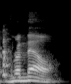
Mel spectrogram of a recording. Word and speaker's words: Remmel: Yeah, Remmel. Just say Mel, like Remmel.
